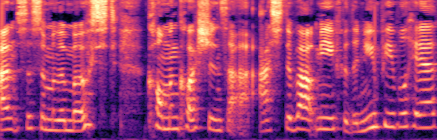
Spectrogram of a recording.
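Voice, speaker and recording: At a very fast pace, a woman with a Lincolnshire accent projects a raised, high-pitched voice with ordinary pitch variation. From England, Lincolnshire. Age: 30s. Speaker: YouTuber. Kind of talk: casual Q&A vlog.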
